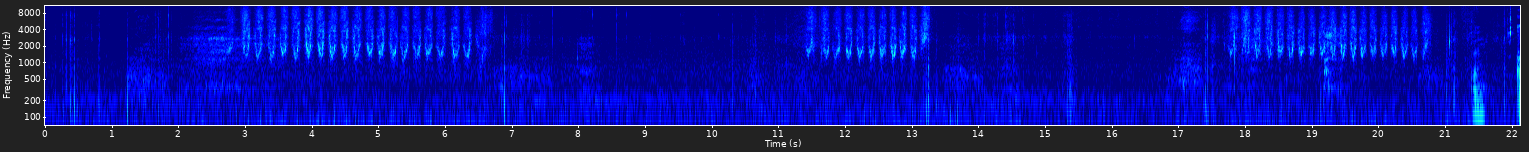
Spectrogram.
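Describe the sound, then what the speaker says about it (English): Hands rubbing briskly together, then massaging over the kidneys in a Qi Gong exercise: rhythmic, rapid bursts of friction come in several waves, soft and close, with a low murmur underneath. "Rub the hands, massage the kidneys."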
